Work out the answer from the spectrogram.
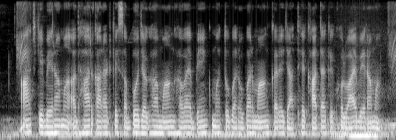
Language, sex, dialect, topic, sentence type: Chhattisgarhi, male, Central, banking, statement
